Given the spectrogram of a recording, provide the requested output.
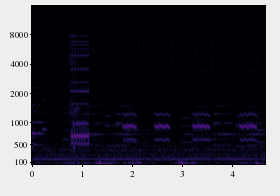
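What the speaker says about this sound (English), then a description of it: "Alright, cell phone. Get the call." A cell phone in the video game Undertale rings with short repeated electronic tone bursts in an even rhythm, faint, over a low steady hum.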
